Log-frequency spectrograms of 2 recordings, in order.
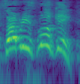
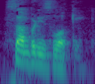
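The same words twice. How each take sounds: First: Retold scream of alarm, pitched up; mock scream. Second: Much lower and softer, a grave hush; low quiet reveal to the wagon driver; hushed punchline. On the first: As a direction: cry out the warning in a pitched-up mock yell. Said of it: "starts screaming again". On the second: Retold or imitated. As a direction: drop the voice low and soft for the punchline.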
